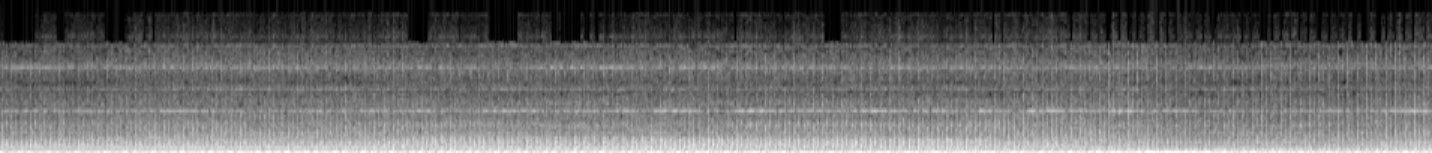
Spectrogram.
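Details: Washing machine spin cycle: loud, steady rumble with a rough, uneven beat throughout, heavier for a moment near the end; cause unclear. Noisy spin cycle.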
